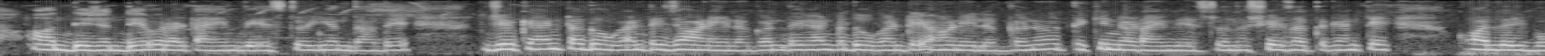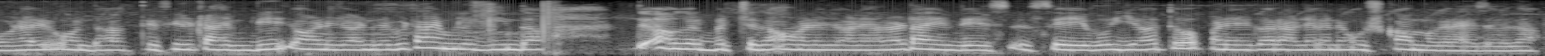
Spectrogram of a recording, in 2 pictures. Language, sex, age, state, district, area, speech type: Dogri, female, 18-30, Jammu and Kashmir, Kathua, rural, spontaneous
